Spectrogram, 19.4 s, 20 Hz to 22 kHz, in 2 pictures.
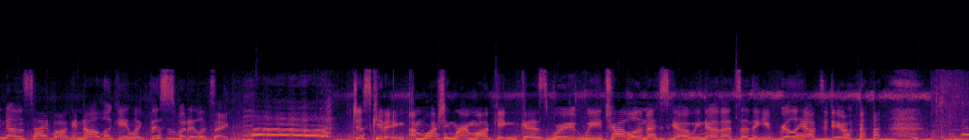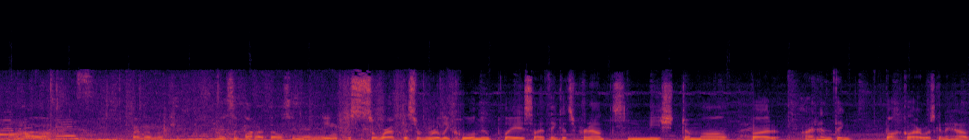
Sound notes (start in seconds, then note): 8.4 laughter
